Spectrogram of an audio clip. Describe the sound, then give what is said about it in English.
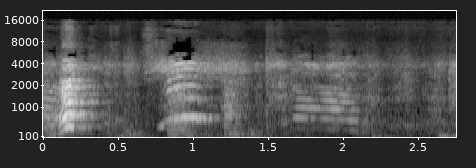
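A dog, pushing away a hand that is trying to pet it, lets out one sharp bark, then a wavering yowl and a thin, drawn-out whimper, all within a few seconds at moderate volume. “I'm trying to pet you, sir. Dog.”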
